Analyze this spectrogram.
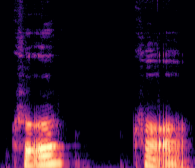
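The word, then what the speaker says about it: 空港: 쿠코 같은 경우에도 쿠코. 그죠? 쿠코. 네, 이런 식으로 생각하시면 여러분들이 장음 발음을 쉽게 할 수가 있어요.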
